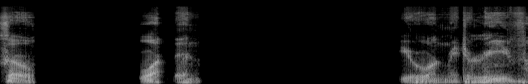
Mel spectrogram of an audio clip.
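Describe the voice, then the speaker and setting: A man's growling, put-on character voice, very deep and low in pitch, with ordinary pitch variation, a very slow pace, and long, frequent pauses. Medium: actual play. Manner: blunt, direct.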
